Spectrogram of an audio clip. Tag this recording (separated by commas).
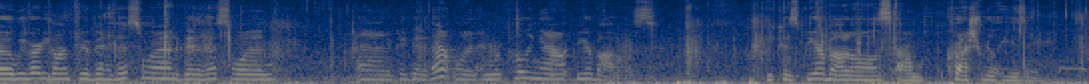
Speech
